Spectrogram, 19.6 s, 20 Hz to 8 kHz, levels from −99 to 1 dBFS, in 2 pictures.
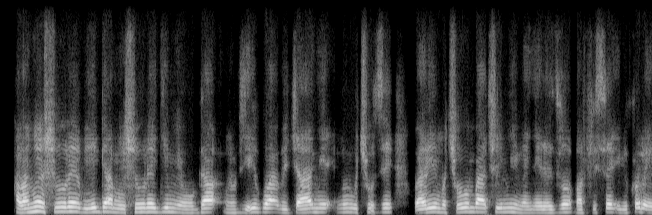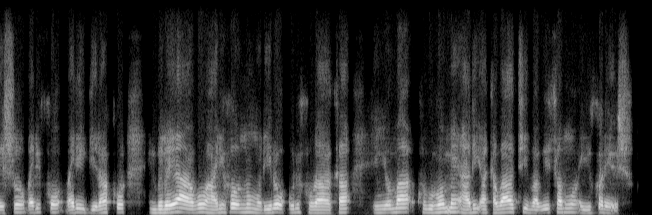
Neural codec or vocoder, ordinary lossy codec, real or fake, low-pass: codec, 24 kHz, 1 kbps, SNAC; Opus, 24 kbps; fake; 7.2 kHz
